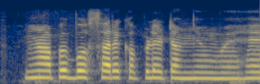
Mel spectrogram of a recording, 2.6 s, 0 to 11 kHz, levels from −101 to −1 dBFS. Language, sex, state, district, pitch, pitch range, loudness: Hindi, male, Maharashtra, Washim, 255 Hz, 235-265 Hz, -19 LUFS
